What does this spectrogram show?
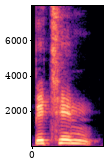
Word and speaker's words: bitten: um but I think the soft D like biton is 100% correct B is a th% incorrect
